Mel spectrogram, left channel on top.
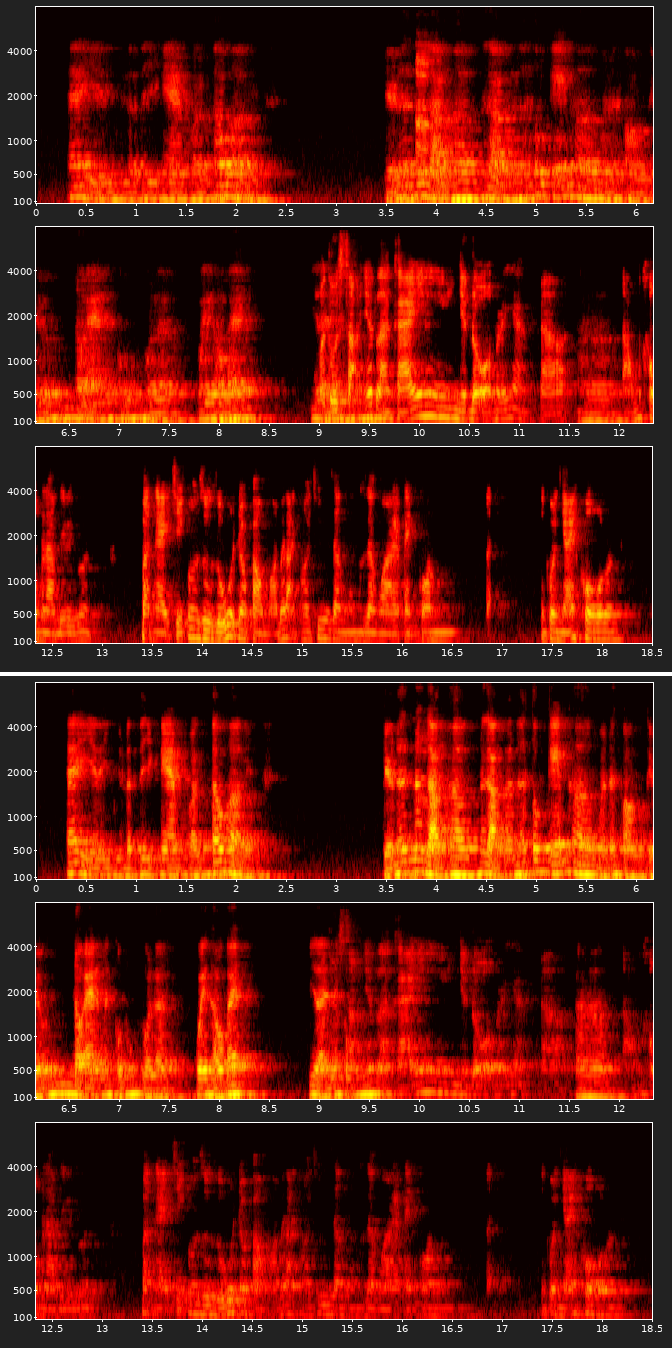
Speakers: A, on the right; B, on the left.
A: thế thì vậy đi du lịch tới Việt Nam vẫn tốt hơn nhỉ kiểu nó nó
B: Ờ,
A: gần hơn nó gần hơn nó ít tốn kém hơn mà nó còn kiểu đồ ăn nó cũng gọi là quen thuộc ấy với lại
B: mà tôi
A: nó
B: sợ
A: cũng
B: nhất là cái nhiệt độ ở bên đấy nha và
A: à,
B: nóng không làm gì được luôn ban ngày chỉ có rú rú ở trong phòng mà mới lạnh thôi chứ ra, ra ngoài thành con thành con nhái khô luôn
